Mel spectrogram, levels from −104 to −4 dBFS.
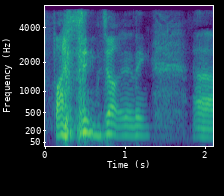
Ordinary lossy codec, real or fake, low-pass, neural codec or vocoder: AAC, 32 kbps; fake; 5.4 kHz; codec, 16 kHz in and 24 kHz out, 2.2 kbps, FireRedTTS-2 codec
